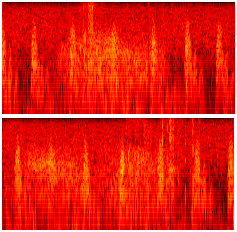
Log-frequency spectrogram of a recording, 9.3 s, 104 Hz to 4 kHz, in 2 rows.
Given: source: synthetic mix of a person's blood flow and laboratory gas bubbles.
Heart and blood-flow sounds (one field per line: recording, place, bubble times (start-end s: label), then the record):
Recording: Doppler ultrasound of blood flow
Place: subclavian vein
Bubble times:
1.53-2.00 s: bubbles
7.04-7.57 s: bubbles
7.81-8.27 s: bubbles
8.29-8.34 s: bubbles
8.39-8.52 s: bubbles
8.57-8.64 s: bubbles
9.23-9.31 s: bubbles
From the record:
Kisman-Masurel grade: 221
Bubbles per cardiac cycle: several, 3 to 8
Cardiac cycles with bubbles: 10 to 50%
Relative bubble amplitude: barely perceptible (0.100 to 0.250)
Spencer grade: 2 (many but less than half of the cardiac periods contain bubble signals, singularly or in groups)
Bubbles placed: anywhere in the cardiac cycle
